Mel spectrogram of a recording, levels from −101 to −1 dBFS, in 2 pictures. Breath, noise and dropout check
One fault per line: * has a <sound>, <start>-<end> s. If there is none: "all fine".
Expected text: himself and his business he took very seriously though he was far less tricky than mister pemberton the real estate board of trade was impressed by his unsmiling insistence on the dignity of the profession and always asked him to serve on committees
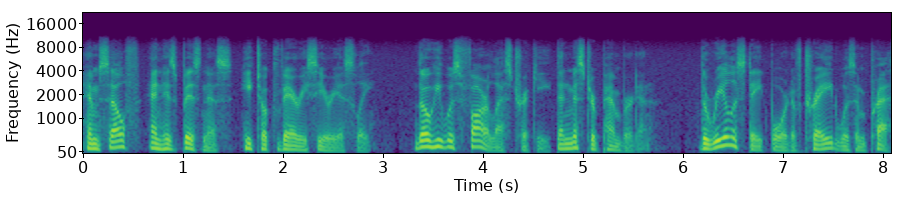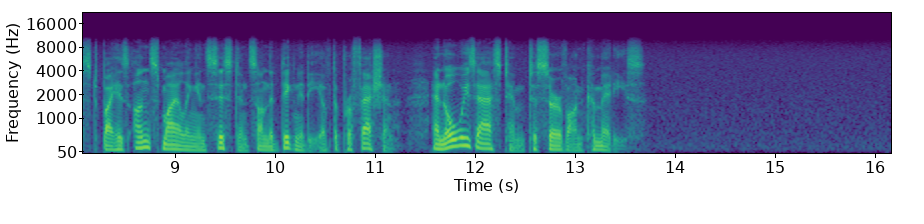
all fine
